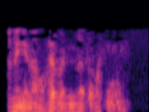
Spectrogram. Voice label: Sheriff Dispatch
